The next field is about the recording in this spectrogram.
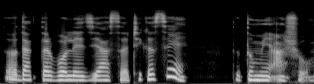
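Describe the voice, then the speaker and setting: A young woman speaks in colloquial Dhaka-area Bengali with a smooth, clear voice at a middle pitch. She tells her own story plainly, circling back and repeating herself. The sound is close and dry. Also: fairly even intonation, moderate pace, darkish tone, no room sound. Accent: Bangladeshi Bengali, colloquial Dhaka-area dialect. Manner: plain-spoken, repetitive, rambling. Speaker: guest telling own life story.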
